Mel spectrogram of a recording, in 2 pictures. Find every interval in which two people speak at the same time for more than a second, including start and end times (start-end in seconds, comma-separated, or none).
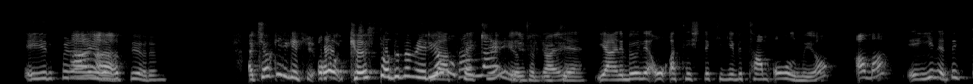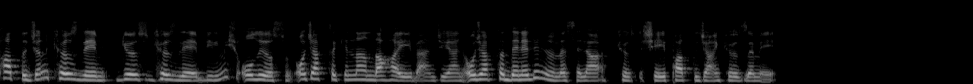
4.3-5.7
